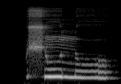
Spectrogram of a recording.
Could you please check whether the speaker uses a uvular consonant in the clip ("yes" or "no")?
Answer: no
